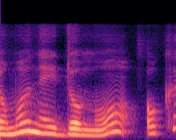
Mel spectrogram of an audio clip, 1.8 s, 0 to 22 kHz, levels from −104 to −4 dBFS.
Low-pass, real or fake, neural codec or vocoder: 10.8 kHz; fake; codec, 24 kHz, 0.9 kbps, DualCodec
